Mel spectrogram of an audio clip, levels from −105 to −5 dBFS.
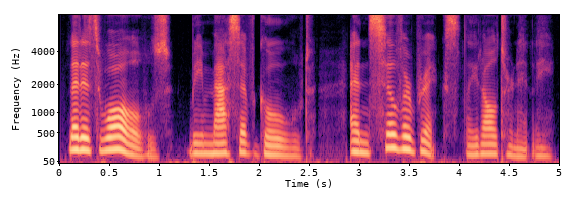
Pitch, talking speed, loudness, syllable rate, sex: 155 Hz, 130 wpm, -20 LUFS, 4.2 syllables/s, female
